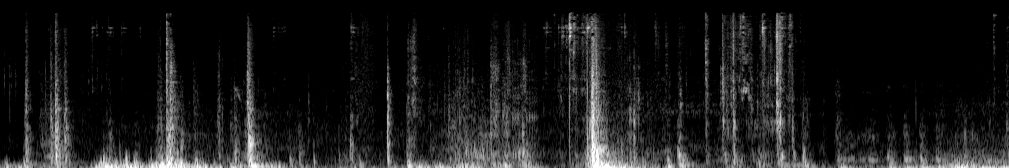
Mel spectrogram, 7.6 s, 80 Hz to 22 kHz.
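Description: Keys jangle as someone climbs into a car at about 12:30 on a Saturday to head to Vicarage Road for a Watford match, with rustling, clicks and a solid door thud midway, then quiet cabin shuffling.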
